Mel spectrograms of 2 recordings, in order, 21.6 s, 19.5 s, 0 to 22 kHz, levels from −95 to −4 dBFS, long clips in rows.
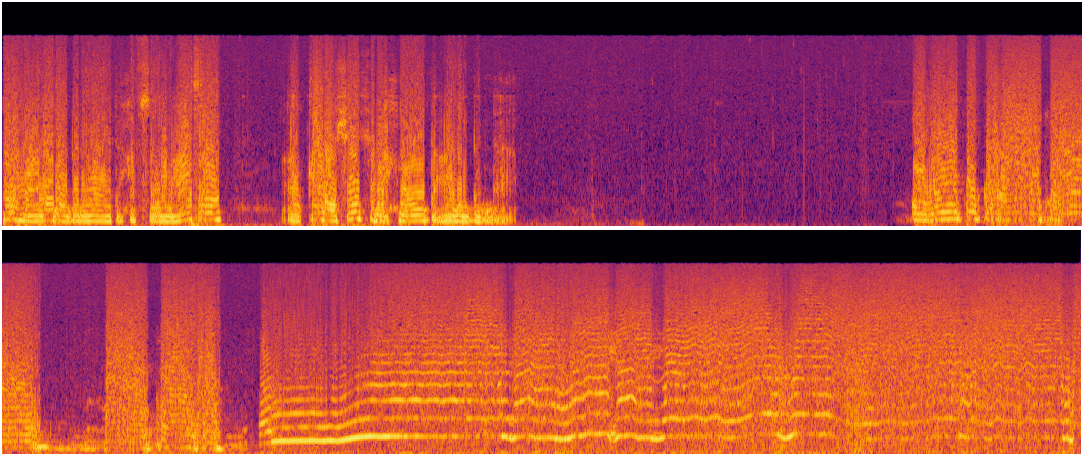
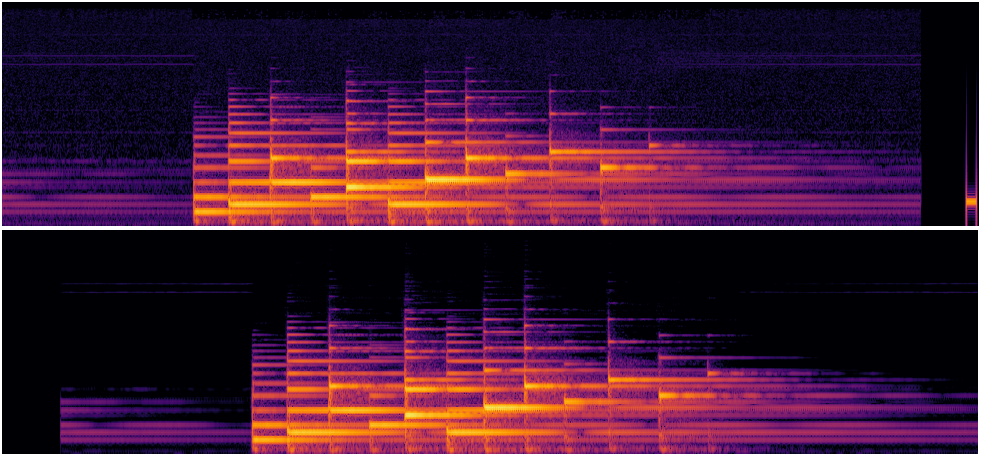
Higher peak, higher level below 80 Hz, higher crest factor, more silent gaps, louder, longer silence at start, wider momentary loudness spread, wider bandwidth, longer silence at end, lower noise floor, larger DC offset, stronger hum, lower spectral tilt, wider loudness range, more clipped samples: about the same, -2 dBFS vs -2 dBFS; first, -32 dBFS vs -54 dBFS; about the same, 14 dB vs 18 dB; second, none vs 9.19-9.64 s, 9.75-10.35 s; first, -14 LUFS vs -18 LUFS; second, 0 s vs 1.9 s; second, 5 LU vs 18 LU; first, 12 kHz vs 5.4 kHz; second, 0 s vs 2.4 s; second, -42 dBFS vs -65 dBFS; neither; second, none vs 60 Hz at -65 dBFS; second, -4.5 dB/octave vs -7 dB/octave; second, 7 LU vs 23 LU; neither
